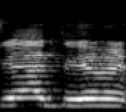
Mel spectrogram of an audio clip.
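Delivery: exasperated groan, high-pitched and loud.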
